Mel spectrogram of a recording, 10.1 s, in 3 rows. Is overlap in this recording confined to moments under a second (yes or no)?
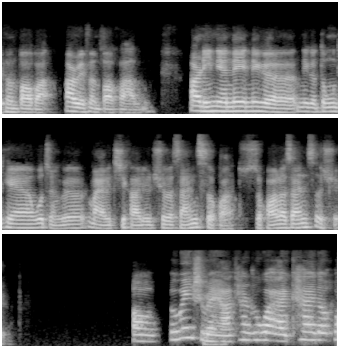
yes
